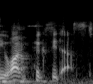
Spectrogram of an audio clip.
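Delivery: normal talking voice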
